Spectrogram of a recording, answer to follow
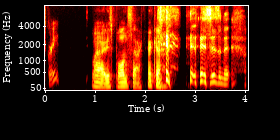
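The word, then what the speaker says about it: Pornsak: guy that wrote this I hate saying his name because it's literally pronounced porn sack but he's great he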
